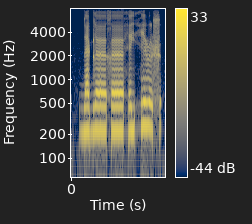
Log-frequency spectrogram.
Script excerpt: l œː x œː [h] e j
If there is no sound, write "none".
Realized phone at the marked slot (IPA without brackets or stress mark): h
